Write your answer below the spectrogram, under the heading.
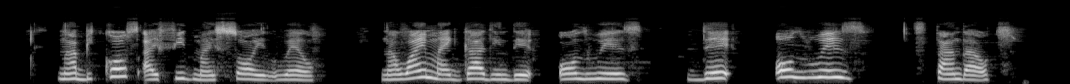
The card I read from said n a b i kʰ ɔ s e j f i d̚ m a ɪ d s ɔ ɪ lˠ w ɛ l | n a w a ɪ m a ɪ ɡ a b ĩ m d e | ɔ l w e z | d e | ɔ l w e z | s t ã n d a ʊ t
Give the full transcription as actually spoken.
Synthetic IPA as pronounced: n a b i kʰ ɔ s a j f i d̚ m a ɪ s ɔ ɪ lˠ w ɛ l | n a w a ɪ m a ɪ ɡ a d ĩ n d e | ɔ l w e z | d e | ɔ l w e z | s t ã n d a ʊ t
